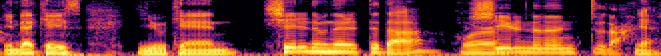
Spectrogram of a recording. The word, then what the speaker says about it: 실눈: yeah, pronunciation-wise, what's interesting is even though it's 실 and 눈, Koreans often just link those together and say 실눈. 실눈. Yeah, 실눈, like two L's.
